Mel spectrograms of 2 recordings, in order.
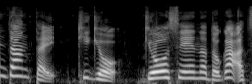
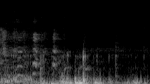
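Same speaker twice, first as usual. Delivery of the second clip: breathy burst of laughter; 10 semitones higher, 9 dB quieter than usual. Real, not acted. Laughs at being teased off-air.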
